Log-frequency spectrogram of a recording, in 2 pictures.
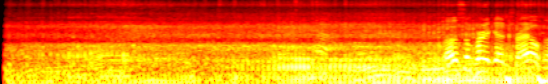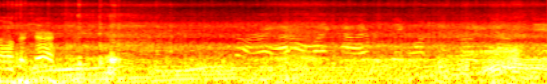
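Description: Dirt bike engines idle and rev nearby.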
